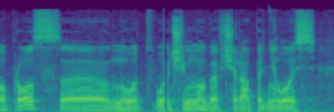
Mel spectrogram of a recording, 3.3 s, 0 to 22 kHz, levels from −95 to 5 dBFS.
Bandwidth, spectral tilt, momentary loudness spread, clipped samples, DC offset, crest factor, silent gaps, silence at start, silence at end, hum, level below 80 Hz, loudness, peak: 16 kHz; -4 dB/octave; 3 LU; under 0.1%; 0.2%; 16 dB; none; 0 s; 0 s; none; -36 dBFS; -20 LUFS; -4 dBFS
